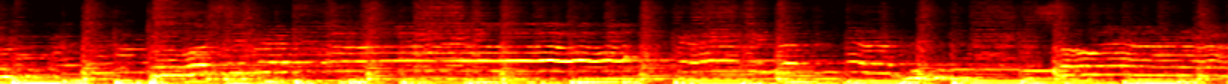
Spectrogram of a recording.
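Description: Live band playing: a woman singing lead over electric guitar and a steady drum beat, with a saxophone joining in.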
